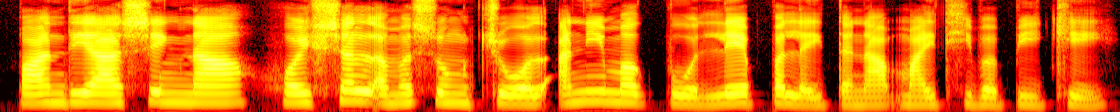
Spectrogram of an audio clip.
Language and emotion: Manipuri, neutral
